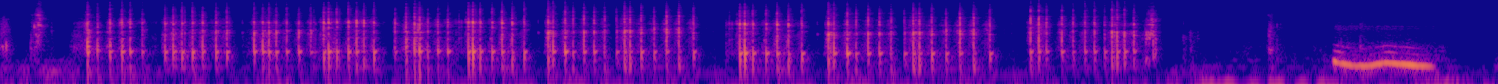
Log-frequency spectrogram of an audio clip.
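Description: A lipstick rubbed in short strokes on the camera lens, close to the microphone: a dense, rapid scratching friction in about seven bursts of one to two seconds each.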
